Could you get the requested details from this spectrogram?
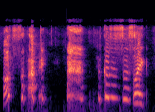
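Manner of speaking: high, giggling apology; laughing. Real, not acted. Listener cracks up at the sneezing scene, giggling high. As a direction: laugh through the words.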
